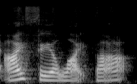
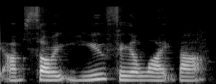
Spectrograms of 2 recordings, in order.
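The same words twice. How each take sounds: First: "I" leaned on as the key word; wrong way, pressing the word "I"; stress on I. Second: "you" leaned on, not "I"; right way, pressing the word "you"; stress on you. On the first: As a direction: put the weight on "I" in "I feel like that". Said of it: "Don't say". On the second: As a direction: put the weight on "you" in "I'm sorry you feel like that". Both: Shown as a demonstration.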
